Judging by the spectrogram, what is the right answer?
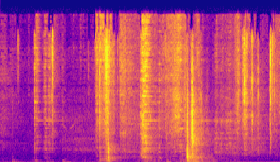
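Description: A kitchen knife cuts the core out of an onion on a board, giving a few sharp, close chopping knocks spread unevenly, with faint scraping between them and no talk.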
